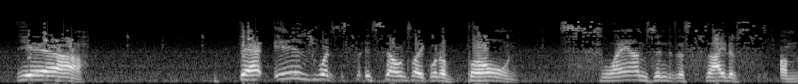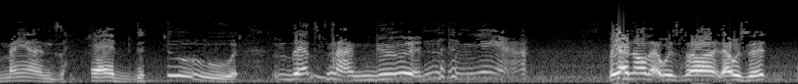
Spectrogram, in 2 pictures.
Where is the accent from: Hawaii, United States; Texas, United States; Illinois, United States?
Illinois, United States; Chicago; live from Chicago, Illinois, the United Center, my hometown-ish.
